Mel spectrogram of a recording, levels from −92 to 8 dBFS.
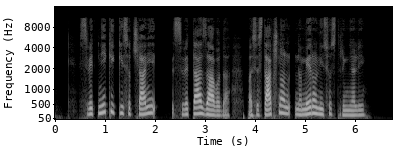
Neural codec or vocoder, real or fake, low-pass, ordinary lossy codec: autoencoder, 48 kHz, 32 numbers a frame, DAC-VAE, trained on Japanese speech; fake; 14.4 kHz; MP3, 48 kbps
